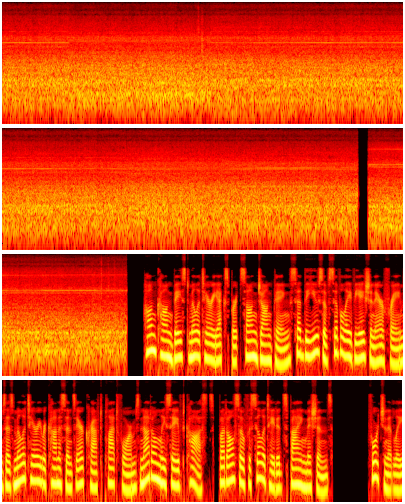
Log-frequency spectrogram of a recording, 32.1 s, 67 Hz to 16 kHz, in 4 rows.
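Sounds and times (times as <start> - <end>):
jet engines rushing: 0.0 - 18.5
faint high whine: 0.0 - 18.6.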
